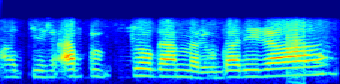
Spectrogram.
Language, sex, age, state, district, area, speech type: Nepali, female, 45-60, West Bengal, Kalimpong, rural, conversation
